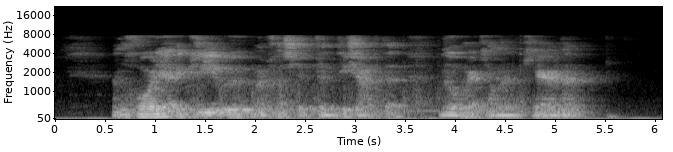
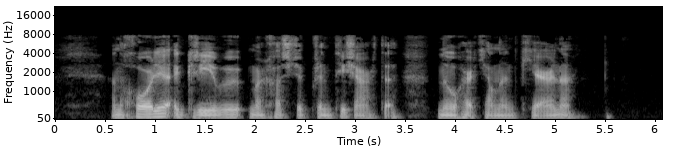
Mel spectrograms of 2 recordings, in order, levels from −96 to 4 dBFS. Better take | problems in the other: second | background sound (Engine); 17 dB below the speech // room echo; dies away in 0.6 s

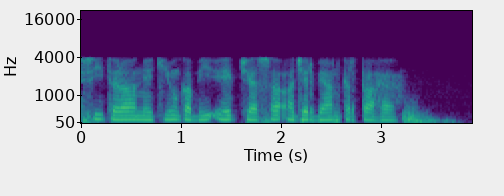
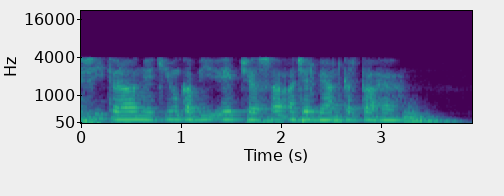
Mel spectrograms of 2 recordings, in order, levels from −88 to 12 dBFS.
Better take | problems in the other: first | room echo; dies away in 0.2 s

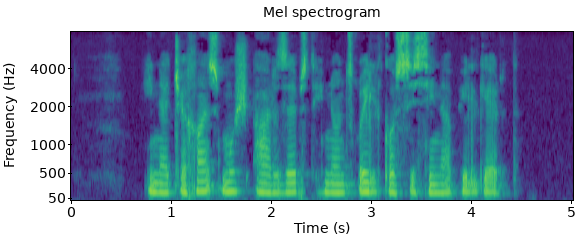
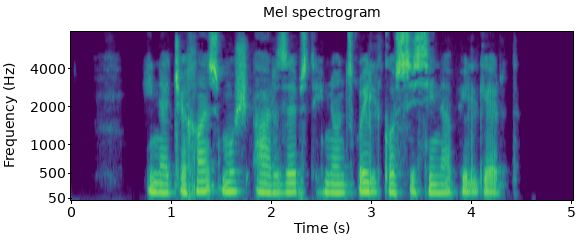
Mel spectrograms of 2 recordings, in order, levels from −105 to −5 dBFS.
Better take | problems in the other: first | noise reduction (neural mask model Resemble Enhance denoiser)

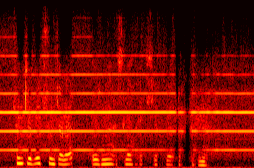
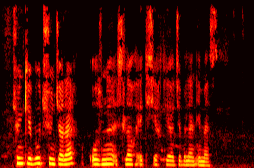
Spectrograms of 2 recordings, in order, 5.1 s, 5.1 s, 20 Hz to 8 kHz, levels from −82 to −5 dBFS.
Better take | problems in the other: second | noise reduction (neural diffusion model UNIVERSE++)

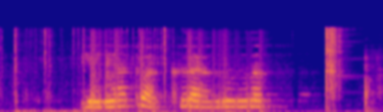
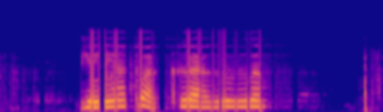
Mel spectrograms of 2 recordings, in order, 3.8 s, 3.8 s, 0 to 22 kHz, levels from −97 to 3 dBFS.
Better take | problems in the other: second | background sound (Camera); 12 dB below the speech // room echo; dies away in 0.2 s

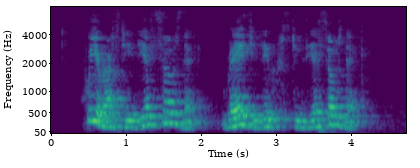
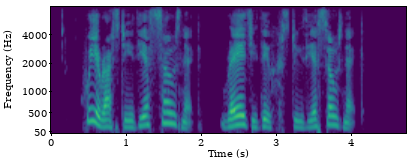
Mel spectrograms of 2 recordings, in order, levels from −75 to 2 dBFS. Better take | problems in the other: second | room echo; dies away in 0.8 s

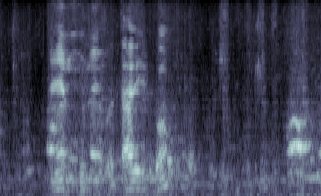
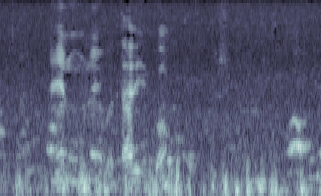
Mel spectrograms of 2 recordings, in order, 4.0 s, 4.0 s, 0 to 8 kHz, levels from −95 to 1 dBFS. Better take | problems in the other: second | noise reduction (neural separator model SepFormer DNS4)

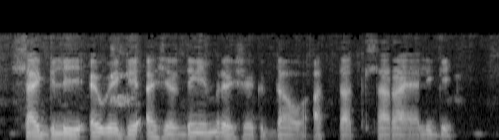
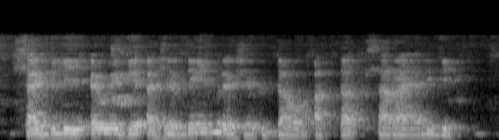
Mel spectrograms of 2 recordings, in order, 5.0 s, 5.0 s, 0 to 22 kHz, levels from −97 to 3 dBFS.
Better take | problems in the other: first | room echo; dies away in 0.6 s

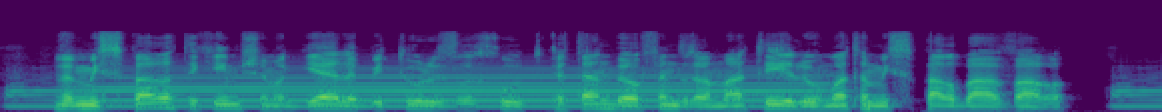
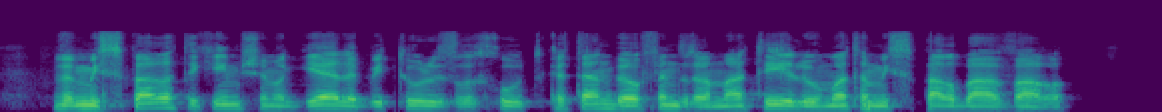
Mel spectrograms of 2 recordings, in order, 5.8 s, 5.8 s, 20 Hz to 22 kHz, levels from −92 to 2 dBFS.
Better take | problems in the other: second | background sound (Brass instrument); 9 dB below the speech

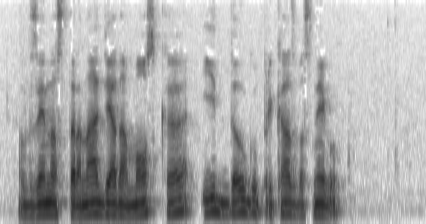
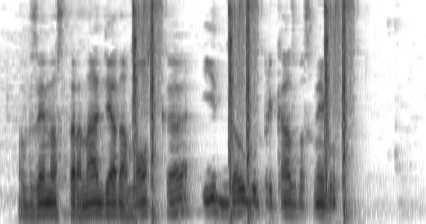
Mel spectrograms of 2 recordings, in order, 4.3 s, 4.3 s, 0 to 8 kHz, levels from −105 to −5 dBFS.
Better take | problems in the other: first | noise reduction (classical method WPE with log-MMSE)

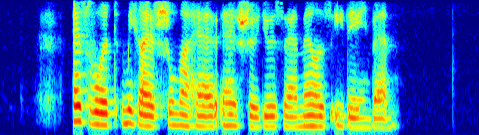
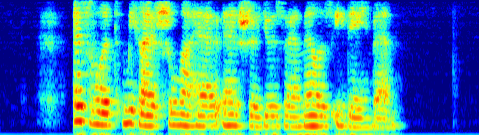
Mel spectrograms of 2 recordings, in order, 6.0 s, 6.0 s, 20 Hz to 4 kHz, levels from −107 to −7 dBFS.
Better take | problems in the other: first | room echo; dies away in 0.2 s

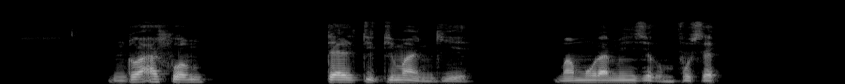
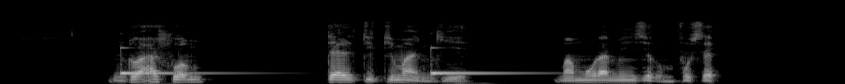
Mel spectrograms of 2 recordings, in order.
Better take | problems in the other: first | background sound (Marimba, xylophone); 2 dB below the speech

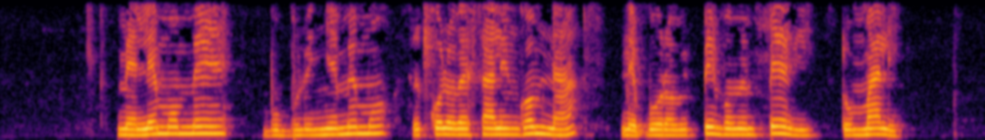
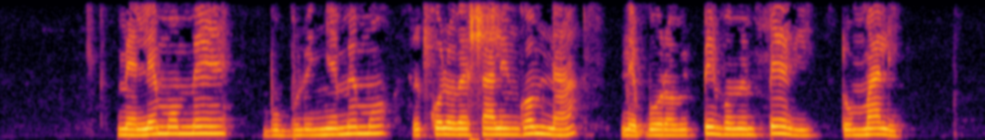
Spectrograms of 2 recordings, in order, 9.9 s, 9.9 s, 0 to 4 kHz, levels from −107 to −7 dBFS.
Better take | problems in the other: first | background sound (Rattle (instrument)); 8 dB below the speech

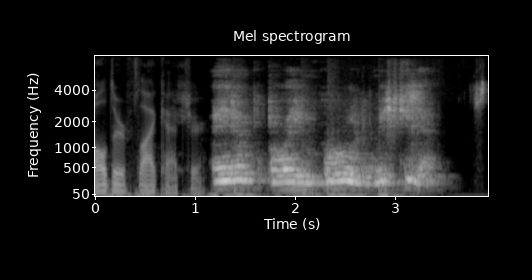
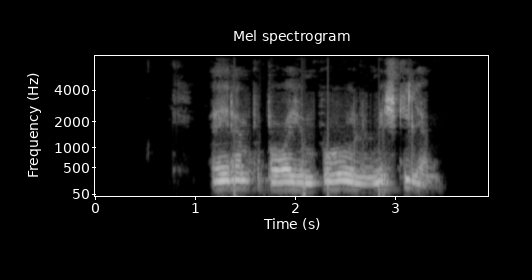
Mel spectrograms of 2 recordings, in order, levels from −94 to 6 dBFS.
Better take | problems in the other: second | noise reduction (neural separator model SepFormer DNS4)

